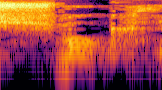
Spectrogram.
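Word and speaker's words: Shmok: It's spelled S-H-M-O-K. I know smoke, but it's schmoke in how you have it titled.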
